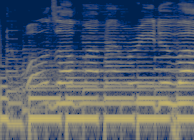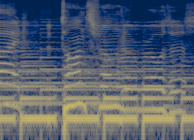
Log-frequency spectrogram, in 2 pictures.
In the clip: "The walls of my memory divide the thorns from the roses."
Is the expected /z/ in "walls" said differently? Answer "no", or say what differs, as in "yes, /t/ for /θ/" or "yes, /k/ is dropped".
no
